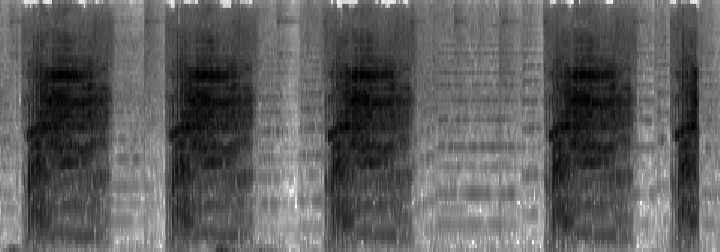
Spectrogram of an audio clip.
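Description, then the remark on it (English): Loud, squealing pig oinks come in a steady series: four long snorts followed by a short clipped fifth, separated by brief quiet gaps with no talking. “will grade in oinks.”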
